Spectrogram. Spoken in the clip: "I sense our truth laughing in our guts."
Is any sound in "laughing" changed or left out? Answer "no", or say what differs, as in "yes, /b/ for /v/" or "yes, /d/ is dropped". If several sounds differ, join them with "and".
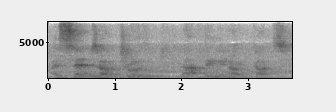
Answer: yes, /n/ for /l/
